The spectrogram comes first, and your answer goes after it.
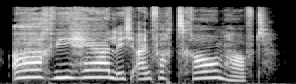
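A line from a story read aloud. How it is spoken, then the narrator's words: Happy sigh. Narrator (German): seufzt Mama beglückt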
